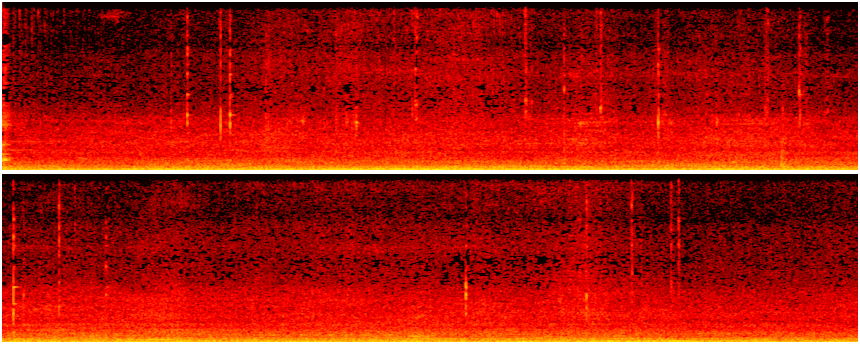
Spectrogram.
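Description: Steady rumble of passing road traffic, with scattered light clicks and chinks of a metal knife and fork cutting siomay against a ceramic plate.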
